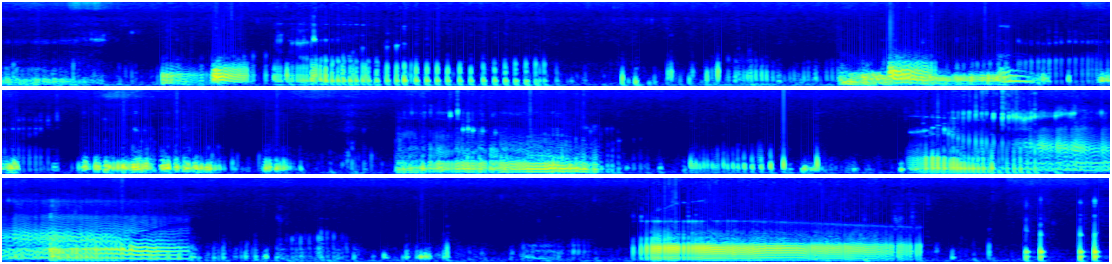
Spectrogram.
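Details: Rabbit with loud, continuous gurgling and rumbling, bubbling and drawn-out groaning tones; active bowel sounds from gut movement.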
